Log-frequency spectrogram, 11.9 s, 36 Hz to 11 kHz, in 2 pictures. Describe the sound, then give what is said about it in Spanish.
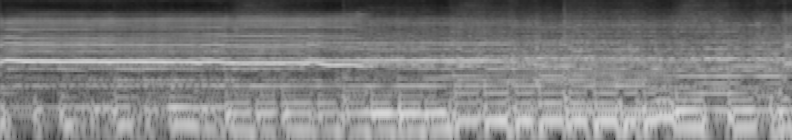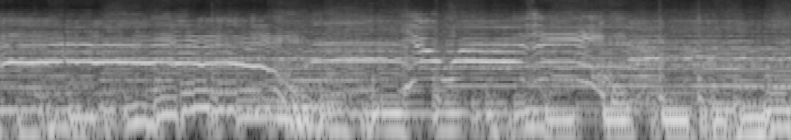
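A worship audience shouting, yelling and whooping in praise, a loud, dense and continuous roar of many voices that stays at full strength throughout. “I want you to shout. I want you to kick your legs. 10 seconds. Quiero que brinquen, griten, avienten sus patadas.”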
